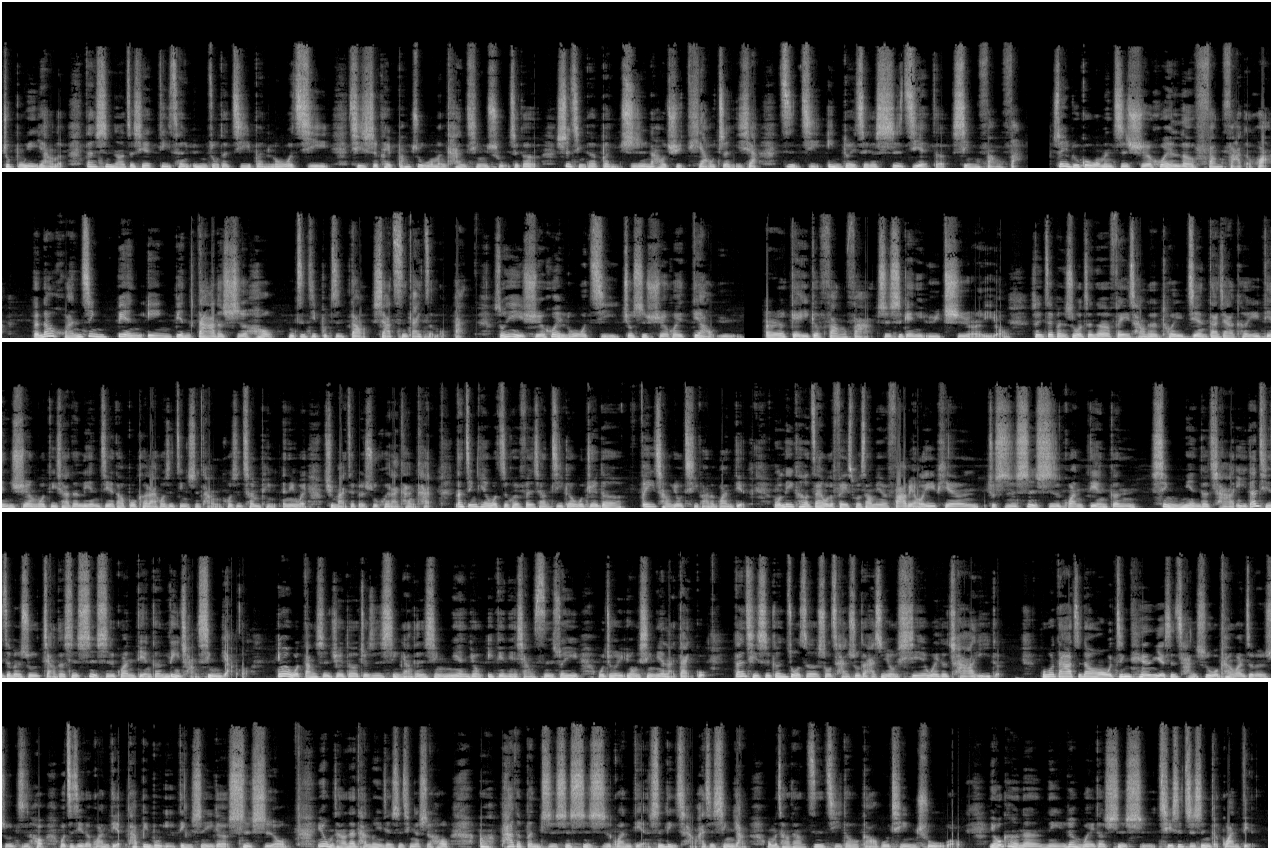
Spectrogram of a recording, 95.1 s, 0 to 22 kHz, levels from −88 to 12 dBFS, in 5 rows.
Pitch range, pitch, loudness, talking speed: 155-220 Hz, 185 Hz, -17 LUFS, 250 characters per minute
